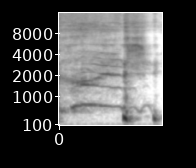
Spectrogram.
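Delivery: a burst of high laughter; short real laugh at the joke; sudden high laugh. Real, not acted. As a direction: break into a quick laugh.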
